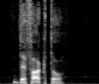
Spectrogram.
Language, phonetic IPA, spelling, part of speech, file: Polish, [dɛ‿ˈfaktɔ], de facto, adverbial phrase, Pl-de facto.ogg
